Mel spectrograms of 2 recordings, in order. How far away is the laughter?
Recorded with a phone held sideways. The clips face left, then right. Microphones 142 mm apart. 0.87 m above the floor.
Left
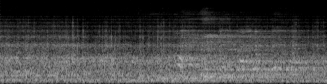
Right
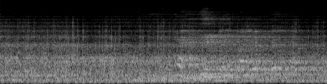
About 2.0 m.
